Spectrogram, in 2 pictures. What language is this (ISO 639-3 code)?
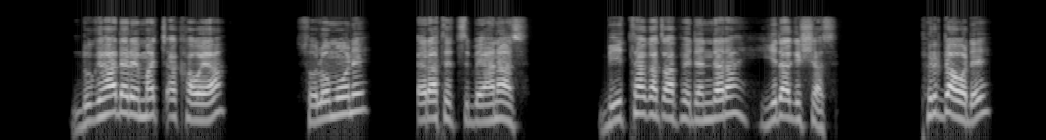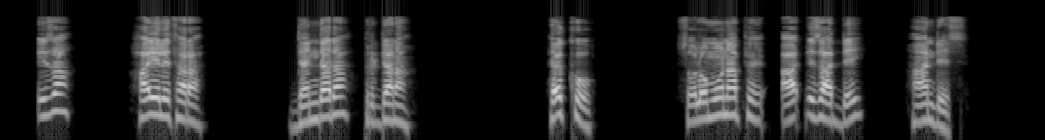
gmv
